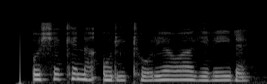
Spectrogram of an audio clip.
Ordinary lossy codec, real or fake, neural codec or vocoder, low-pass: AAC, 48 kbps; real; none; 7.2 kHz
